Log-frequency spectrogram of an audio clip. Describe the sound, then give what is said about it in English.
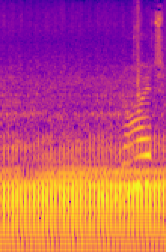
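A motorbike with no one on it idles, a loud, steady low throbbing that chugs evenly throughout, with a brief voice rising over it near the end. “There's a motorbike, no one on it, but it is on.”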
